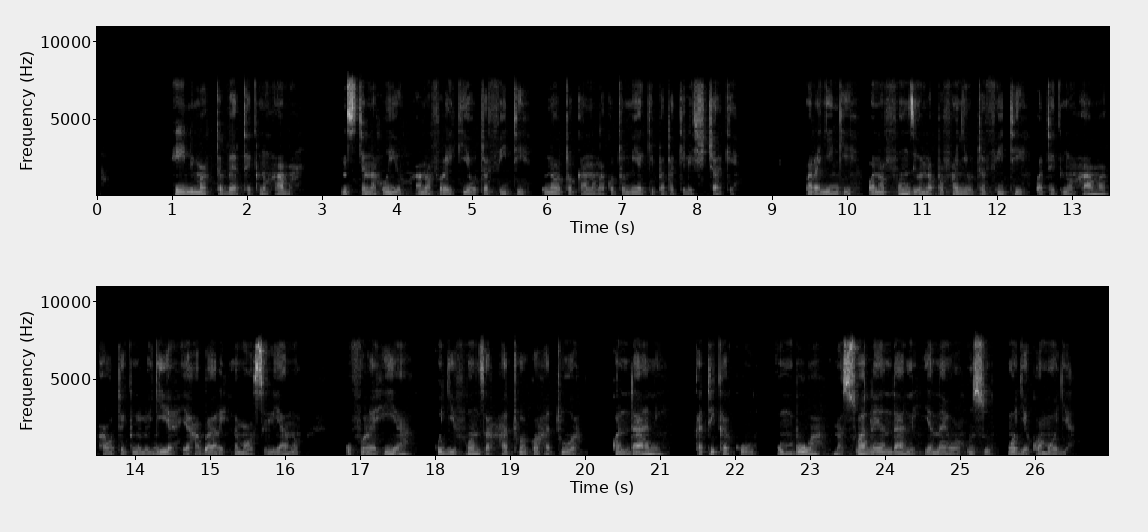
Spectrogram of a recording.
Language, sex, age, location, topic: Swahili, male, 25-35, Nairobi, education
